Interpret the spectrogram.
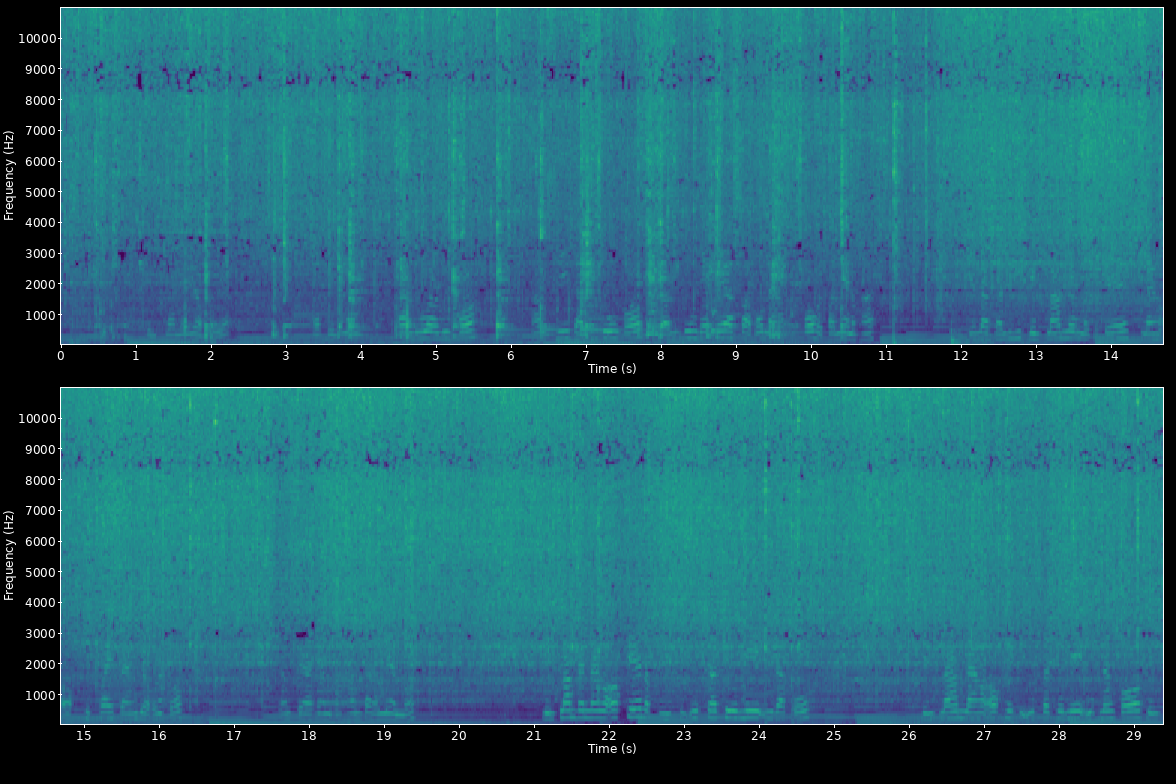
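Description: Sliced elephant apple sizzling as it fries in oil in a wok, stirred with a metal ladle that scrapes and clicks against the pan, the clicks thickest in the first third.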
